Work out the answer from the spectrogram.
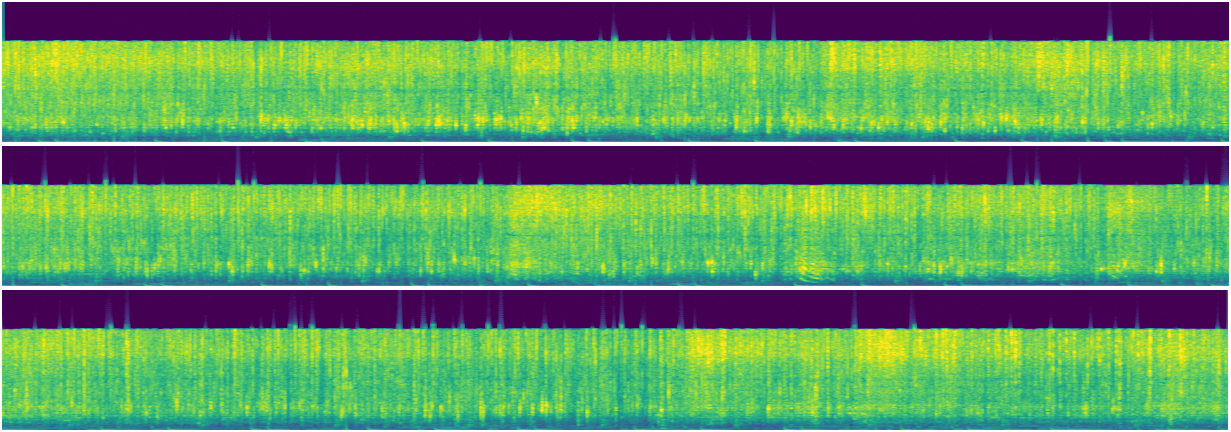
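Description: Hot oil sizzling steadily as whole peeled boiled eggs fry in a steel wok and are turned with metal tongs, with frequent light clicks. Background music with a low bass line plays under it, fading about two-thirds of the way in.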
